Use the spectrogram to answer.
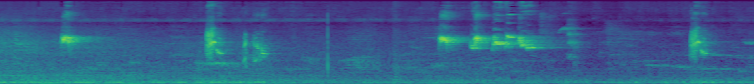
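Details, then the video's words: Red-whiskered bulbul pouring out a morning fighting song meant to goad birds into singing: sharp isolated whistles spaced about a second or two apart and a central flurry of rapid, jumbled warbled notes, with a low background hum. "kích chào mào mũ hót đấu buổi sáng luyện giọng kích chim hót căng lửa"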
